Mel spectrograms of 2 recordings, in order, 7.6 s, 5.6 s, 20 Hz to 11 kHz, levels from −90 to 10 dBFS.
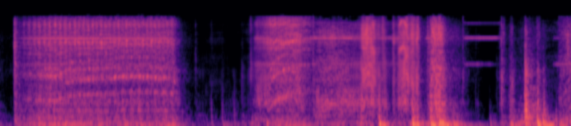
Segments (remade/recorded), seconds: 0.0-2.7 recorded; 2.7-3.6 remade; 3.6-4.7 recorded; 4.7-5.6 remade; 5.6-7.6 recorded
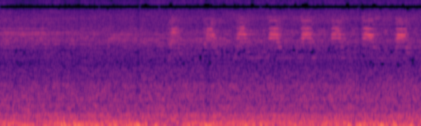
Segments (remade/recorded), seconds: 0.0-0.6 remade; 0.6-5.6 recorded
